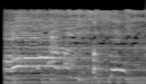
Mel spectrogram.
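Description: A woman singing karaoke into a microphone over a loud backing track, holding one long note for about the first second.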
